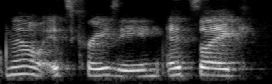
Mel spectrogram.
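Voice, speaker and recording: A woman's voice: mid-range voice, steady tone, slow, fairly bright tone. A young woman hosting a casual podcast chat, rambling with lots of fillers and frequent laughs. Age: young adult. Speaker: podcast host.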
